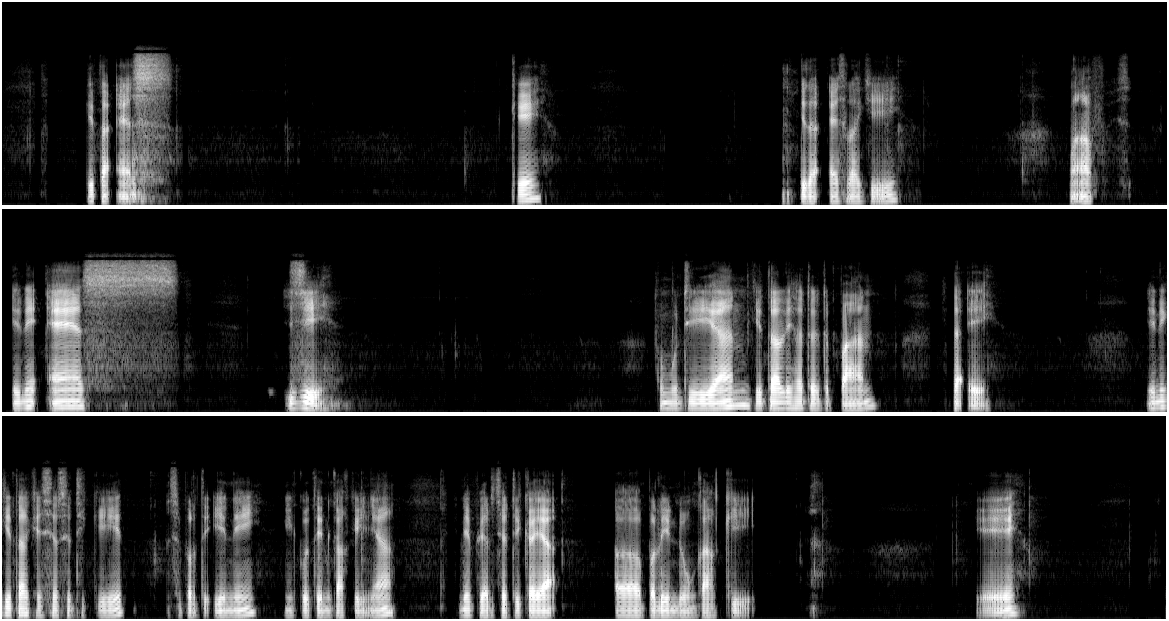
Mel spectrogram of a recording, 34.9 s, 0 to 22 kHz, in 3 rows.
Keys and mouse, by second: 2.4 shift+click, 3.0 middle click, 4.5 s, 5.8-7.4 middle drag, 9.3 middle click, 10.8 s, 11.8-12.9 middle drag, 13.6 ctrl+z, 16.3 s, 19.1-20.9 middle drag, 23.8 e, 26.1-27.5 drag, 28.1-29.1 drag, 29.6-30.6 middle drag, 31.5 s, 34.2-34.9 middle drag.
